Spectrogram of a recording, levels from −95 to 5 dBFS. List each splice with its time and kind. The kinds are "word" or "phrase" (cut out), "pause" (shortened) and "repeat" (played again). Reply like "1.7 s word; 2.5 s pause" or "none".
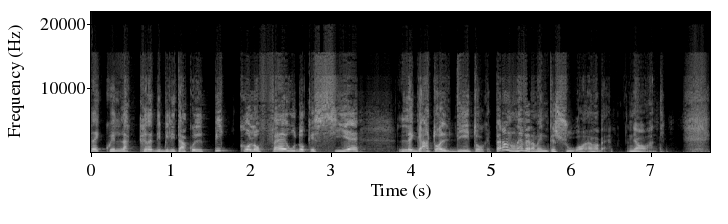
none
